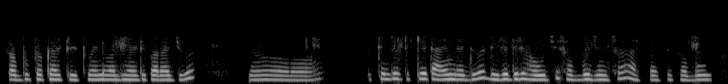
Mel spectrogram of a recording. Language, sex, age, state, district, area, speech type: Odia, female, 18-30, Odisha, Jagatsinghpur, rural, conversation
